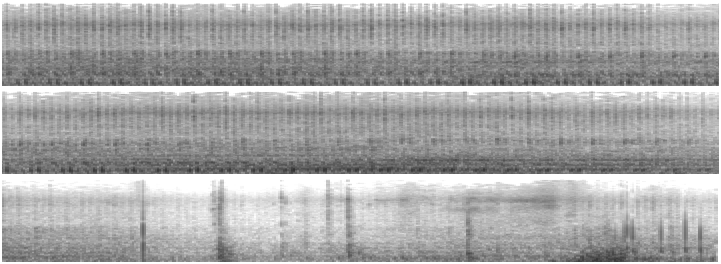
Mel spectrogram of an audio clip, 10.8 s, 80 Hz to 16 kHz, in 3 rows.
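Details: 2007 Peugeot 307 SW 1.6 HDi 90 with DPF: diesel idles with a coarse even clatter about three a second, buzzy like a lawnmower, before shutoff; abnormal engine noise, cause unknown.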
